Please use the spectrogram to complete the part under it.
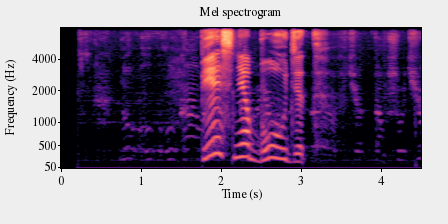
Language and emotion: Russian, positive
